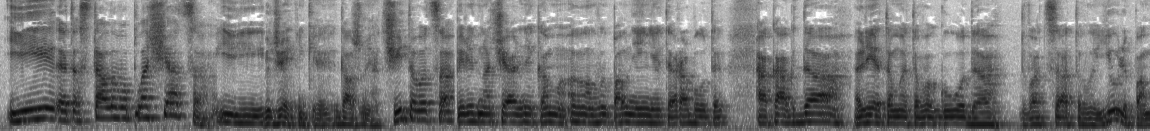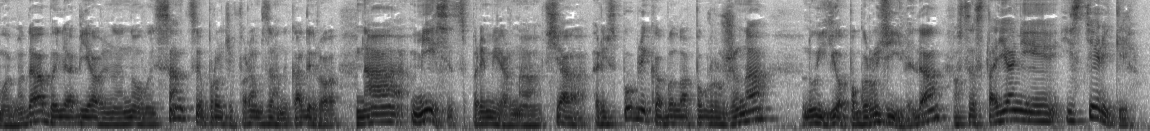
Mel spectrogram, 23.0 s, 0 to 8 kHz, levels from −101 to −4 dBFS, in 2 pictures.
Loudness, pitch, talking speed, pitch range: -16 LUFS, 115 Hz, 110 wpm, 105-140 Hz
